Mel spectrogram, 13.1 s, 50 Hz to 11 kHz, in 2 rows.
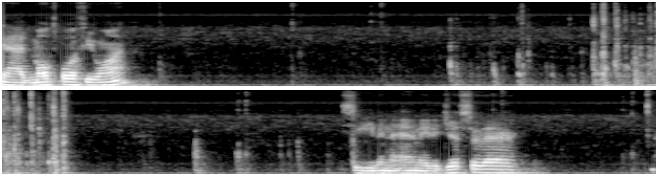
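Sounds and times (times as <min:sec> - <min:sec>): computer keyboard typing: 0:03.7 - 0:07.3, 0:08.5 - 0:10.2.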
